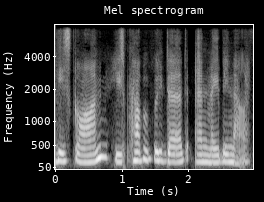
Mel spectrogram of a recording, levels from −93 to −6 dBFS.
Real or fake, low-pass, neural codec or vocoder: fake; 7.2 kHz; codec, 16 kHz in and 24 kHz out, 0.6 kbps, FireRedTTS-2 codec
